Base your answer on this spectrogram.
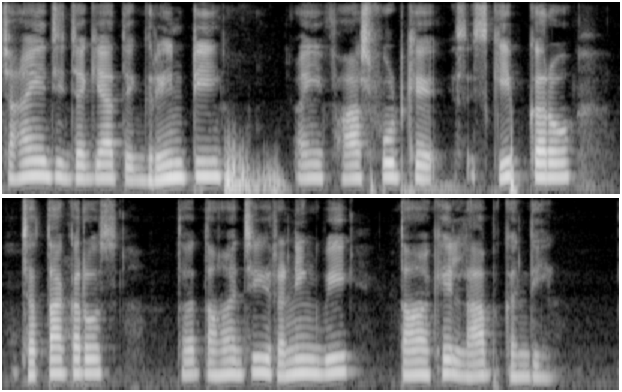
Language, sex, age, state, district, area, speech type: Sindhi, male, 30-45, Gujarat, Kutch, urban, spontaneous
